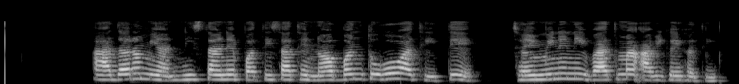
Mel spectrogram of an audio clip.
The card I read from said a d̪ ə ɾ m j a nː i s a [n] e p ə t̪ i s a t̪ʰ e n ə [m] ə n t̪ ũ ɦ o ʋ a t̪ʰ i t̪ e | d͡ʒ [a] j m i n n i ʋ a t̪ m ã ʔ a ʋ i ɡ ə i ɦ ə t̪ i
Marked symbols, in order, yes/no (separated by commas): yes, no, no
